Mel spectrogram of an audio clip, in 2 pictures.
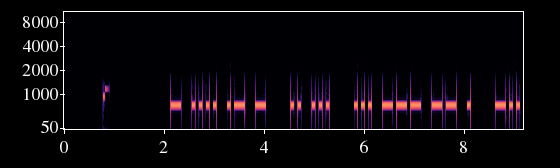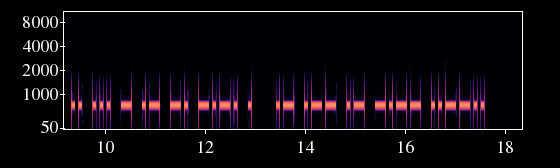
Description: Morse code, heard as a keyed tone, about 17 wpm, 700 Hz. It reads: THAT IS SOME DISTANCE AWAY?
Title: Sentences from Top 1200 Words 17wpm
